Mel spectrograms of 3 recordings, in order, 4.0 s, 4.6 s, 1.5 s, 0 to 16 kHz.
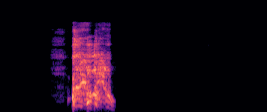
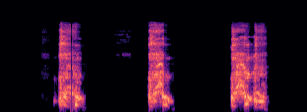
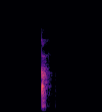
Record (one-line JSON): {"cough_length": "4.0 s", "cough_amplitude": 30943, "cough_signal_mean_std_ratio": 0.31, "three_cough_length": "4.6 s", "three_cough_amplitude": 32768, "three_cough_signal_mean_std_ratio": 0.43, "exhalation_length": "1.5 s", "exhalation_amplitude": 7932, "exhalation_signal_mean_std_ratio": 0.14, "survey_phase": "beta (2021-08-13 to 2022-03-07)", "age": "45-64", "gender": "Male", "wearing_mask": "No", "symptom_none": true, "smoker_status": "Never smoked", "respiratory_condition_asthma": true, "respiratory_condition_other": false, "recruitment_source": "REACT", "submission_delay": "1 day", "covid_test_result": "Negative", "covid_test_method": "RT-qPCR"}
